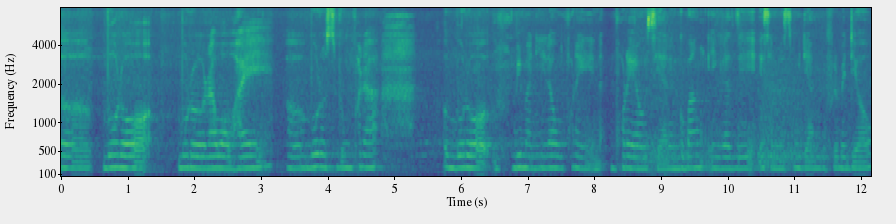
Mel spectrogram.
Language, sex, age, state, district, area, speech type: Bodo, female, 18-30, Assam, Chirang, rural, spontaneous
